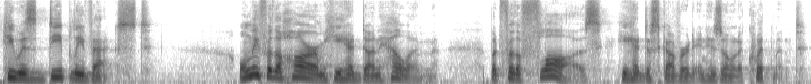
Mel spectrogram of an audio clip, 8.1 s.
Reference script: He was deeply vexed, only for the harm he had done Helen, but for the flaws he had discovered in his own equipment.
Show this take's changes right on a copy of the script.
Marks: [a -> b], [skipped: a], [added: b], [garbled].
He was deeply vexed, only for the harm he had done Helen, but for the flaws he had discovered in his own equipment.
